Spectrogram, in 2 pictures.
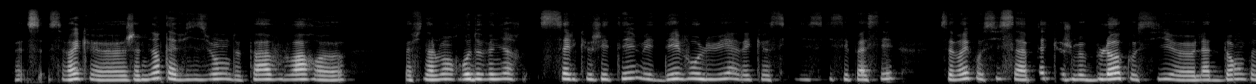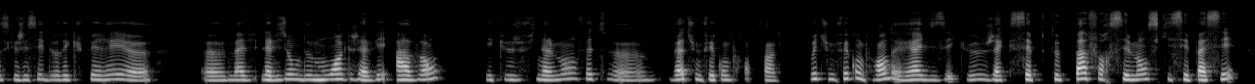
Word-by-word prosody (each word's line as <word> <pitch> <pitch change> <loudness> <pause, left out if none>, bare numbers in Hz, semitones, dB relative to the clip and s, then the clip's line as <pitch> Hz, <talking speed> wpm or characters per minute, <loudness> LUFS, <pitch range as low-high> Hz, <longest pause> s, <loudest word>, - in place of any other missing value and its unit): Bah, 220 - -8
c'est - - -5
c'est 225 0 -13
vrai 235 +4 +6
que 205 -4 0
j'aime 210 +1 +1
bien 275 +5 +4
ta 260 -3 +4
vision 225 +3 -1
de 220 -3 -5
pas 230 +3 +3
vouloir, 230 0 +3
heu, 205 0 +1 0.6
bah, 210 - -2
finalement 220 +3 +1
redevenir 240 +1 +2
celle 245 -3 0
que 235 +1 -3
j'étais. 240 +4 -2
Mais 250 -5 -3
d'évoluer 245 +3 +1
avec 225 -3 -5
ce 215 -1 -9
qui 225 -2 -16
ce 220 +1 -20
qui 240 - -16
s'est 230 -1 -7
passé. 220 +5 -3 0.4
C'est 230 - -2
vrai 245 +5 +3
qu'aussi 250 -1 -7
ça 230 -5 +1
peut-être 265 +6 -6
que 235 - -11
je 225 +1 -3
me 225 0 0
bloque 240 +6 +5
aussi, 230 +2 -5
heu, 200 -2 0
là-dedans 205 +4 -1
parce 225 -2 -7
que 220 - -7
j'essaie 210 +3 -5
de 205 0 -7
récupérer, 215 +2 -3
heu 190 +1 +1 0.6
heu, 190 0 0
ma 205 0 -1 0.2
la 210 -1 +5
vision 230 +4 -1
de 215 0 -1
moi 220 +3 +4
que 235 - -10
j'avais 225 +1 0
avant 220 +8 +3 0.4
et 210 - -5
que, 215 +2 -7
je 205 - -6
finalement 215 +2 -1
en - - -7
fait, 245 -1 -5
hem, 195 0 -6 0.2
là 220 +2 +4
tu 230 +1 -10
me - - -3
fais 210 +1 0
compren 210 0 -7
enfin, 190 -2 -1 0.3
oui 255 - +2
tu 250 -1 -10
me - - -6
fais 260 - 0
comprendre 255 -1 +2
et - - -1
réaliser 200 -9 0
que 220 - -6
j'accepte 220 +2 -1
pas 235 +5 +6
forcément 230 -2 0
ce 245 -1 -7
qui - - -11
s'est 220 +2 0
passé. 205 +3 +2
225 Hz, 200 wpm, -23 LUFS, 210-240 Hz, 0.6 s, vrai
